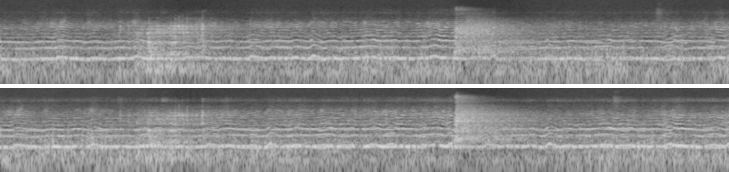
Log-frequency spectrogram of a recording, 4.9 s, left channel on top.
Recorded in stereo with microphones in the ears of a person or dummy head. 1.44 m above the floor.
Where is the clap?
15° right (ahead or behind), 8 m.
